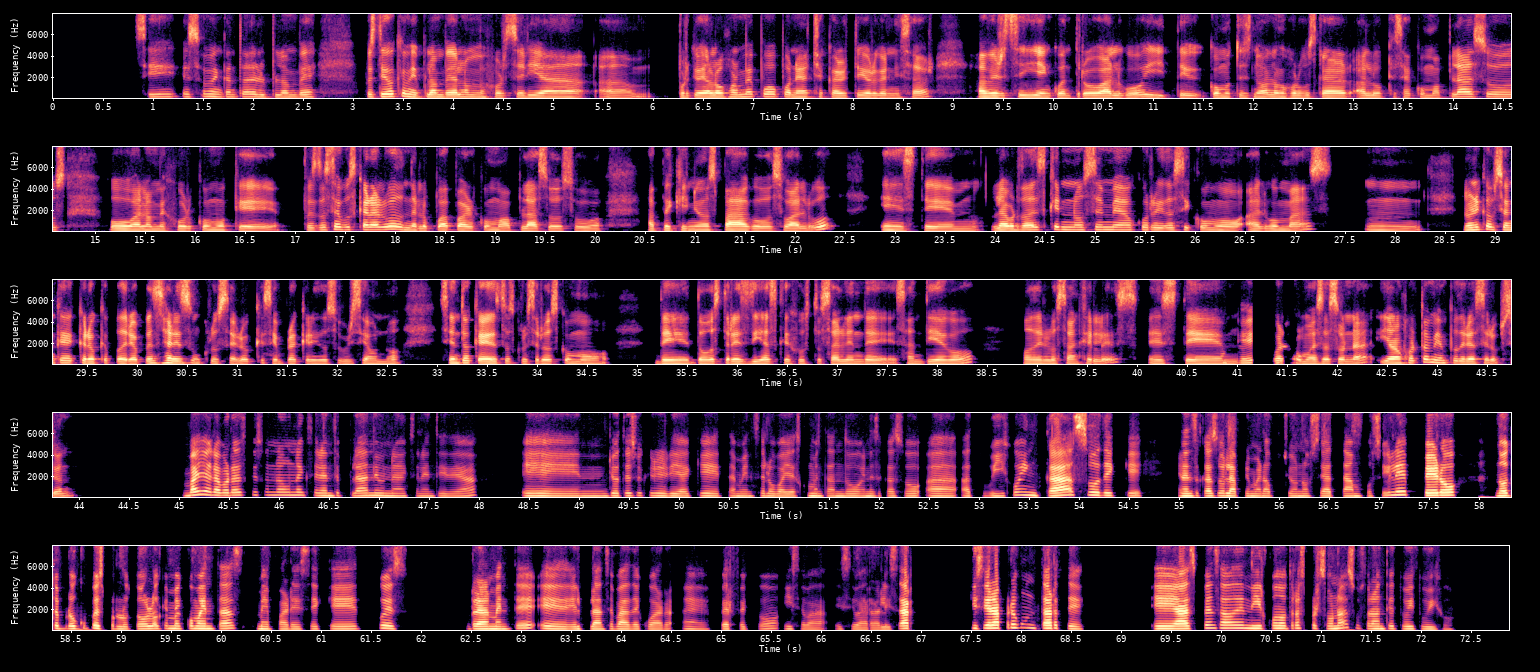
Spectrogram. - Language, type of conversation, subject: Spanish, advice, ¿Cómo puedo disfrutar de unas vacaciones con poco dinero y poco tiempo?
- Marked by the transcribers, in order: other background noise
